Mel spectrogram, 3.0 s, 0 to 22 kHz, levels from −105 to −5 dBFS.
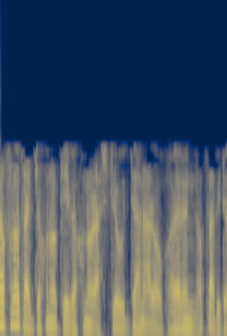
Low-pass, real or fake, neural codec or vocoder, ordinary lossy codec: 3.6 kHz; real; none; MP3, 32 kbps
